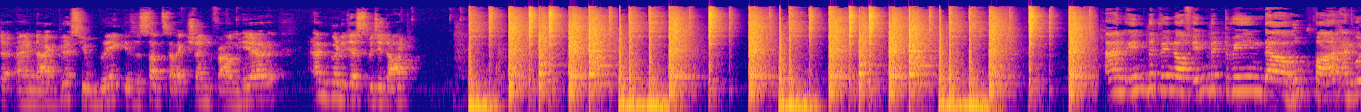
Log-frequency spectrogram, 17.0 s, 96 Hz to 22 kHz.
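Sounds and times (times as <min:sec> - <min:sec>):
breakbeat drum kit: 0:05.8 - 0:14.5.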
